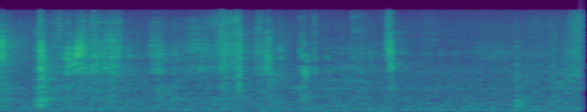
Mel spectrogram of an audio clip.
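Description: Paper planner sticker sheet being handled and a sticker peeled from its backing: light rustling with a few scattered sharp paper ticks, quieter after about three seconds.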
